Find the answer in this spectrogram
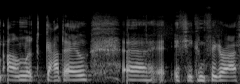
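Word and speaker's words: Almut Gadow: Well, if they Google my name, Almut Gaddo, if you can figure out how to spell that.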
